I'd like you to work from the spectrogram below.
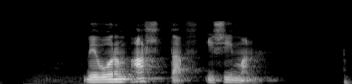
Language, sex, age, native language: Icelandic, male, 60-69, Icelandic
